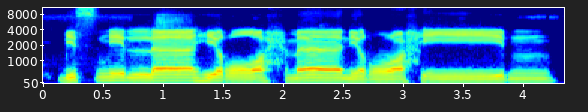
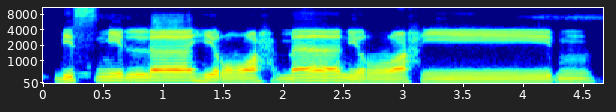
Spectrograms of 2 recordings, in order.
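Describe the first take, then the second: The two takes are said the same way.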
